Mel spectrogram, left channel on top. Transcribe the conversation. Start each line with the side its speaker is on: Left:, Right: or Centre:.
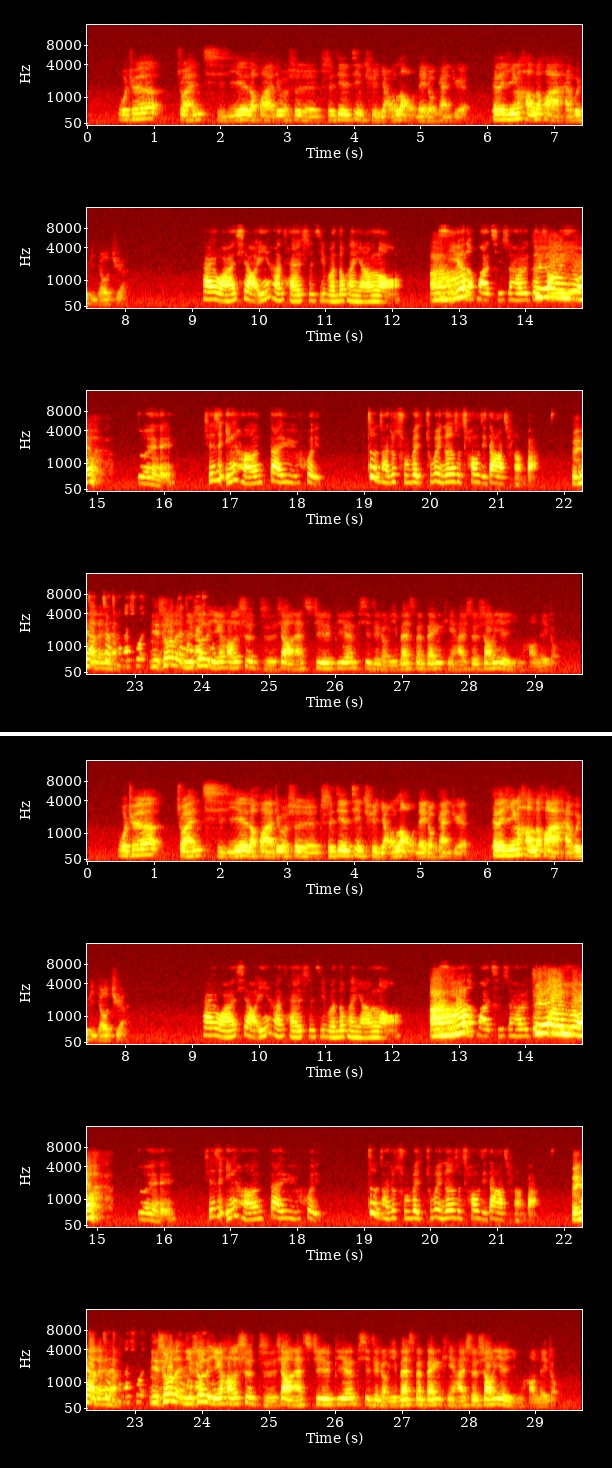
Right: 我觉得转企业的话，就是直接进去养老那种感觉，可能银行的话还会比较卷
Left: 开玩笑，银行才是基本都很养老，
Right: 啊。
Left: 企业的话其实还会更稍微
Right: 这样吗？
Left: 对。其实银行待遇会正常，就除非除非你真的是超级大厂吧，
Right: <laughs> 等一下，
Left: 正正常来说，
Right: 等一下，等一下，你说的你说的银行是指像
Left: 正常来说，
Right: SG、BNP 这种 investment banking，还是商业银行那种？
